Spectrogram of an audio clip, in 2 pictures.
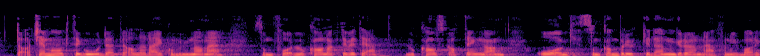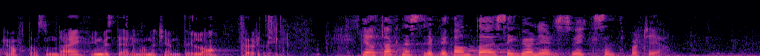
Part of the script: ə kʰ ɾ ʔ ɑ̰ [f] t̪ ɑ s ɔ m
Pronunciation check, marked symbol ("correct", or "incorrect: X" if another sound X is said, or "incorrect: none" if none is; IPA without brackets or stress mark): correct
